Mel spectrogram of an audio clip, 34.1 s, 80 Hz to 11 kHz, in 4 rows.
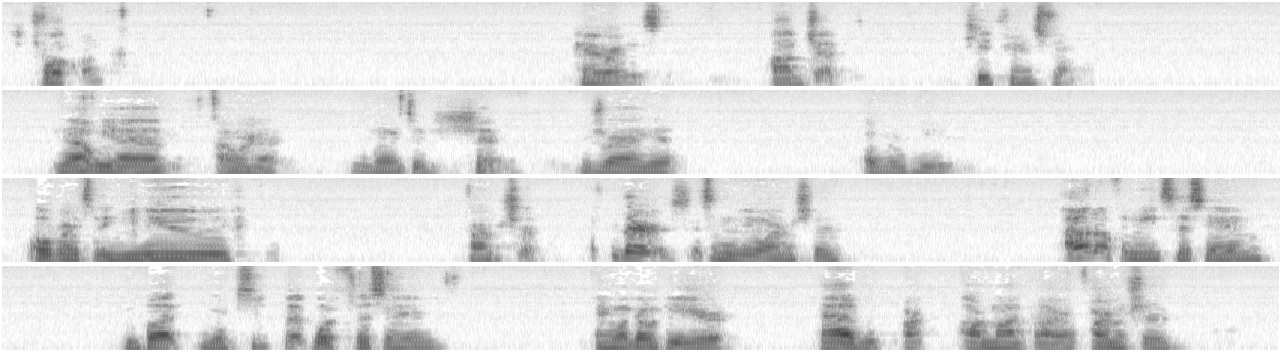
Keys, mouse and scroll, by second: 1.2-4.9 drag, 6.2-7.7 drag, 9.3 g, 11.2 shift+click, 15.0-17.2 drag, 18.6 shift+click, 23.5 ctrl+click, 26.8 Delete, 28.0 ctrl+click, 29.3 click, 30.4-31.8 drag, 32.6-34.0 drag.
